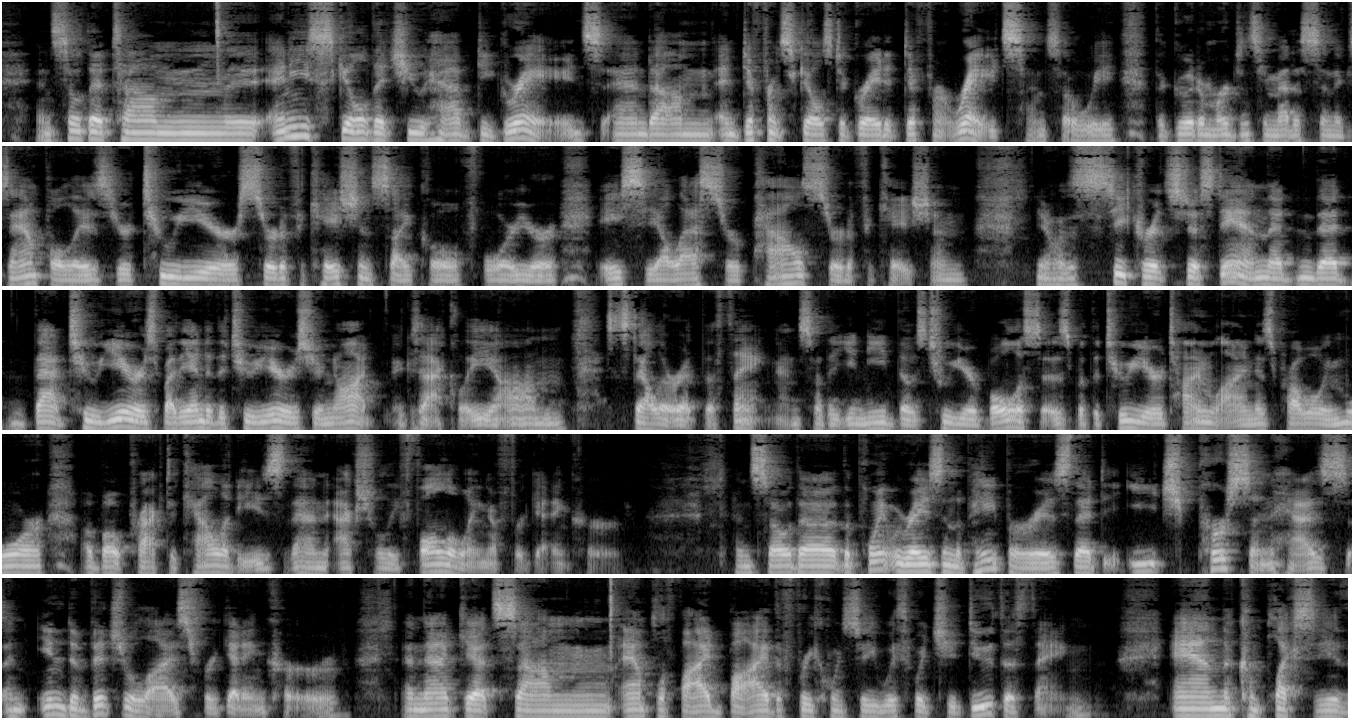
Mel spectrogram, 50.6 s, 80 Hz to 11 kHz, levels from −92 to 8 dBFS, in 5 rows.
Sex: male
